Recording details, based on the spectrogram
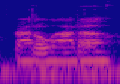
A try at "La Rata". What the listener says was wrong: Yeah, it is La, not L.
